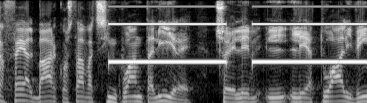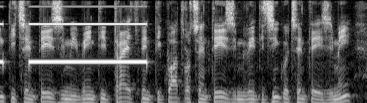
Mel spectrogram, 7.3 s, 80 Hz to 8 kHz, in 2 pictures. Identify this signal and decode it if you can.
Beep code, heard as beeps from a small speaker, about 1300 Hz, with speech in Italian. 3 long. In IBM BIOS tables: keyboard card error.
